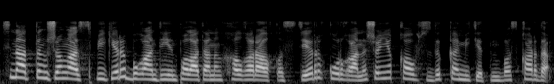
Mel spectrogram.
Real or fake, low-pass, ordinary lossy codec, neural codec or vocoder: real; none; none; none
